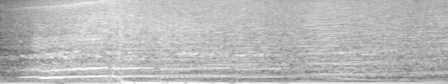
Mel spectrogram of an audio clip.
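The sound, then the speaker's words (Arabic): A car engine revs up with a rising, whining pitch, peaks with a loud burst around the middle, then settles into a lower, steady rumble. No one speaks. “نعم، إنها مركبتك.”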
